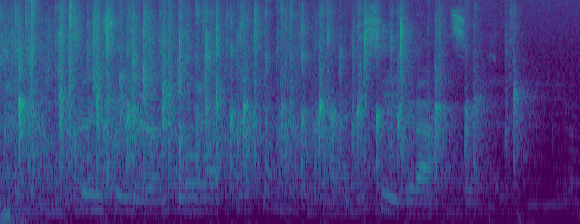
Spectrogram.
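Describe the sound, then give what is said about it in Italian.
A crowd applauds people as their names are read out, with a steady patter of many hands clapping running throughout while a man keeps talking over it at moderate volume. “ok, quindi l'applauso se lo prende anche lei, anche questo.”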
